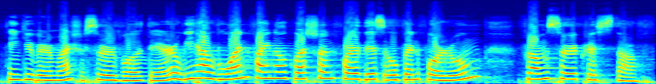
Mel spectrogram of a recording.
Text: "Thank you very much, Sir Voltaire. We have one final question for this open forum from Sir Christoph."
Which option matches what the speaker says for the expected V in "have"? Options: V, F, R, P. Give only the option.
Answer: V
